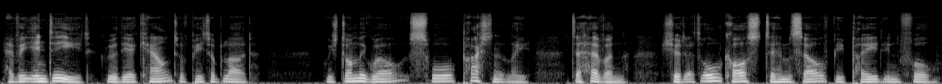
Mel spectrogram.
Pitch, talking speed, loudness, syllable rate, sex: 120 Hz, 160 wpm, -17 LUFS, 4.7 syllables/s, male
